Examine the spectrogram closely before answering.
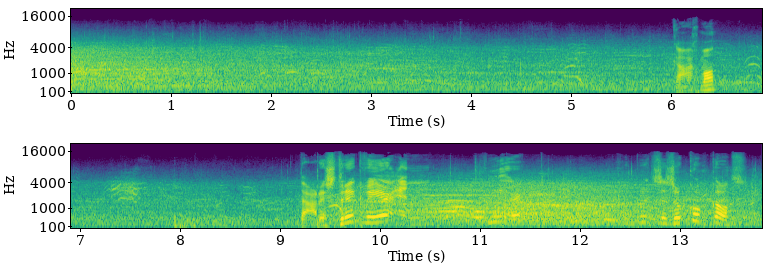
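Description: A stadium crowd murmurs outdoors.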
